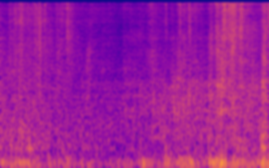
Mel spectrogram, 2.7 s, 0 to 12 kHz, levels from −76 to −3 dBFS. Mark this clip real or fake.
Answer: fake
